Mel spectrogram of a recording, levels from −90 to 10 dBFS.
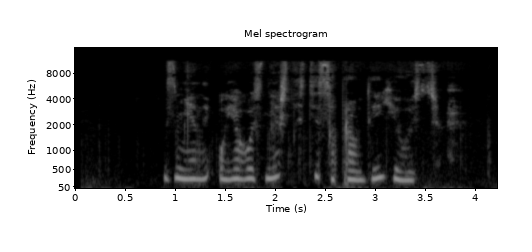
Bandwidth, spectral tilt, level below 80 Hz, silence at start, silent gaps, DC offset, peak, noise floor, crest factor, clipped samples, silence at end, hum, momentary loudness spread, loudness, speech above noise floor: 11.5 kHz; -2 dB/octave; -78 dBFS; 0.9 s; none; under 0.1%; -22 dBFS; -77 dBFS; 20 dB; under 0.1%; 0.4 s; none; 6 LU; -40 LUFS; 36 dB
